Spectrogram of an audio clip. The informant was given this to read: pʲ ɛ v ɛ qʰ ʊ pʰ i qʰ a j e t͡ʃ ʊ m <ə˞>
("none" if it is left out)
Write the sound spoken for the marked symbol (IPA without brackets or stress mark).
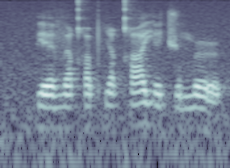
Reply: ə˞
